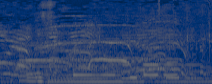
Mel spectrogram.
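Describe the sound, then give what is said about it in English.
A voice in the audience yells out loudly over a lively crowd, with sustained whoops and shouts mixing into a steady background of cheering, as audience members yell to request a song. “Request that somebody was yelling.”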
